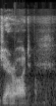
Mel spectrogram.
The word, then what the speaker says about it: Gerard: Gerard, you were going to Well, it's interesting because I often, with the surname, people always assume that my name is Gerard.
